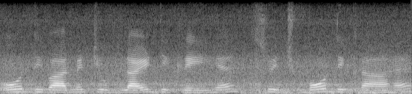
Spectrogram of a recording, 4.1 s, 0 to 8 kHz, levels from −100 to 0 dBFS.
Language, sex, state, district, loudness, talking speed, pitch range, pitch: Hindi, female, Punjab, Pathankot, -17 LUFS, 175 wpm, 180-205 Hz, 190 Hz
